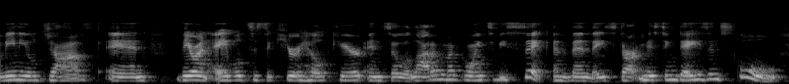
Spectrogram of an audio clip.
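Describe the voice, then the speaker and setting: A woman in her thirties, a teacher with a Southern US accent, gives an earnest class presentation, often restarting her phrases. Her medium-pitched voice has vocal fry, and the sound is lo-fi.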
